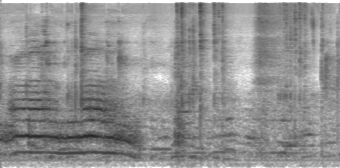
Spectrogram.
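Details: Domestic cat grumbling while eating, a drawn-out tonal meow with strong harmonics lasting over a second, followed by a woman talking indoors.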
